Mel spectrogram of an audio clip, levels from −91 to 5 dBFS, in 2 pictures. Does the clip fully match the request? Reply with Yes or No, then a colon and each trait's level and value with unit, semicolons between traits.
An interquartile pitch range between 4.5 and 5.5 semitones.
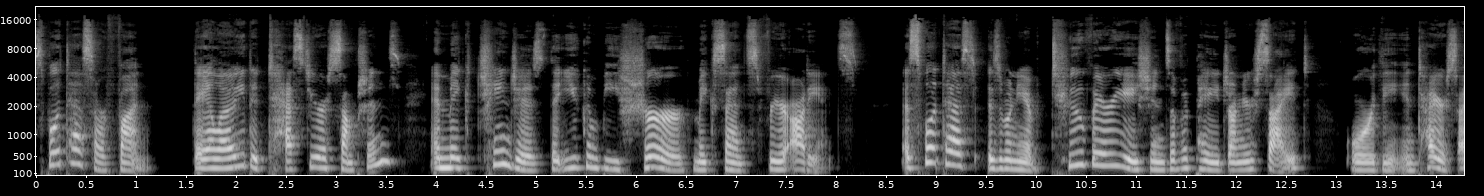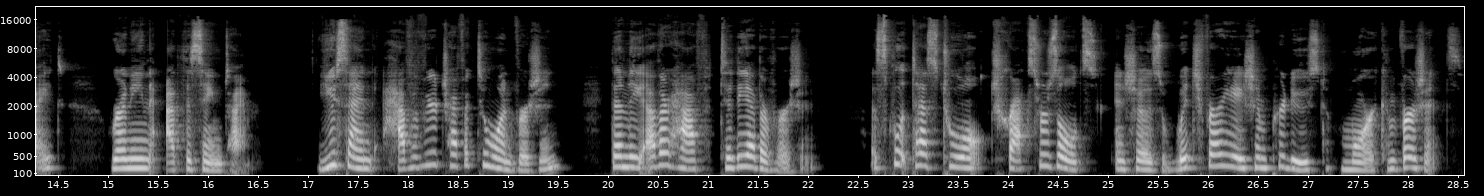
Yes: average, 5.2 semitones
